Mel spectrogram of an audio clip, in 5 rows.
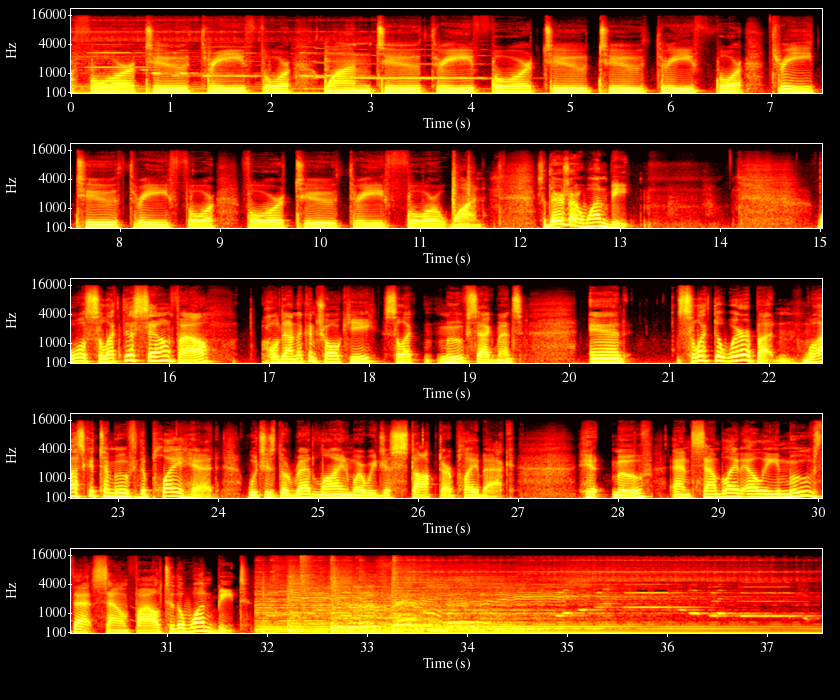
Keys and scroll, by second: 11.3 space, 31.6 space.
